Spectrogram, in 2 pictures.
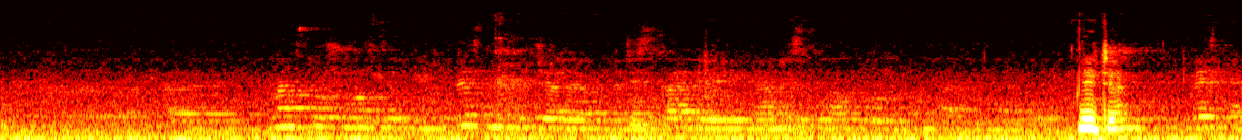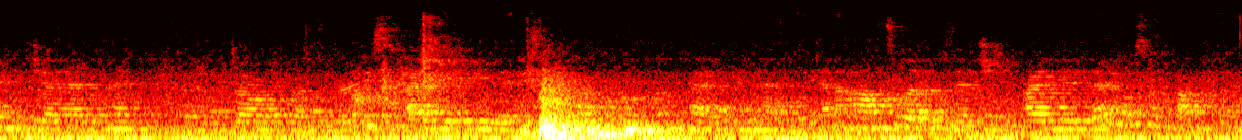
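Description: A young woman speaks calmly into a microphone in a large room.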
